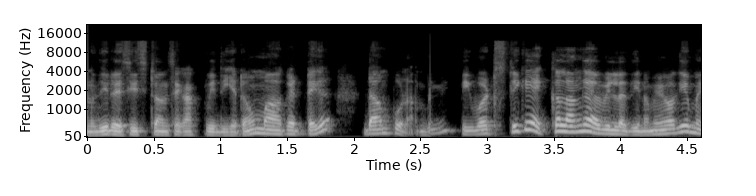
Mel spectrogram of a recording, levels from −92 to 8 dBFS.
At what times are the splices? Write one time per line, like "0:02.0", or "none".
0:02.5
